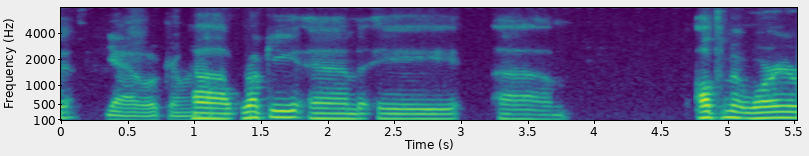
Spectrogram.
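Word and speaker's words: Okerlund: Yeah, Okra.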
